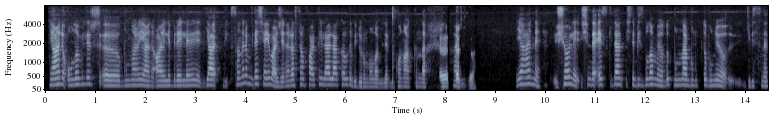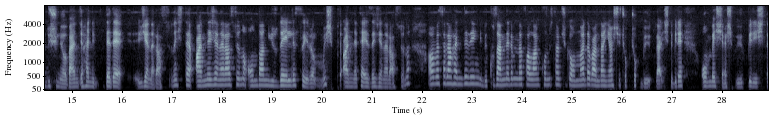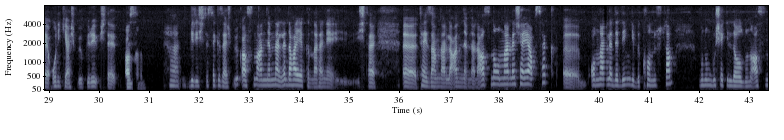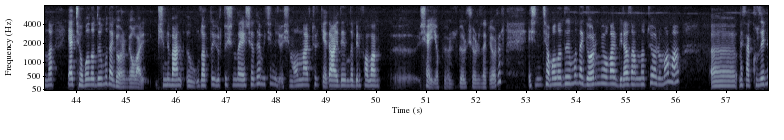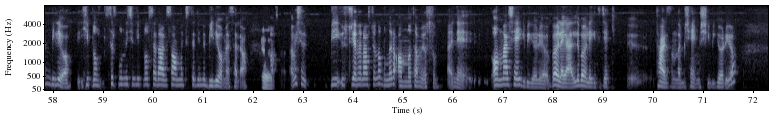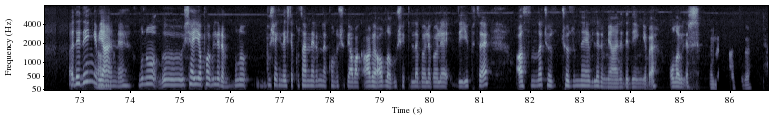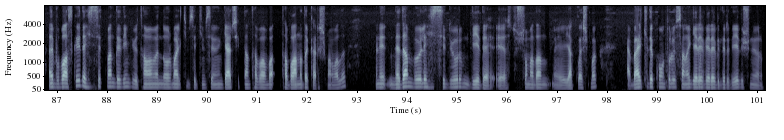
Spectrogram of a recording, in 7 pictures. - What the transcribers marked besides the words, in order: static; other background noise; unintelligible speech; unintelligible speech; distorted speech
- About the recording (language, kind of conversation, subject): Turkish, advice, Aile toplantılarında sürekli yemek yemeye zorlanıp yargılandığınızı hissettiğinizde bununla nasıl başa çıkıyorsunuz?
